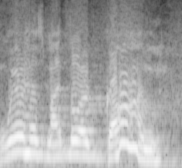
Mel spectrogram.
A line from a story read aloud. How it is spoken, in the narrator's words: he cried for some time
